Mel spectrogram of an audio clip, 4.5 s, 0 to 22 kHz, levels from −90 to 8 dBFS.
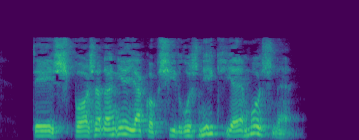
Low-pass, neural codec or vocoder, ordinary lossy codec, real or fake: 7.2 kHz; codec, 16 kHz, 8 kbps, FunCodec, trained on LibriTTS, 25 frames a second; MP3, 32 kbps; fake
